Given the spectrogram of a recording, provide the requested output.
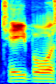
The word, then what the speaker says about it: Tibore: Tibore.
